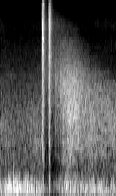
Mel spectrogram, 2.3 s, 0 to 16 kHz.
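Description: Two suppressed .260 Remington Tikka T3X rifles with Jaki suppressors fired almost together: two sharp reports less than a fifth of a second apart about a second in, followed by an echo that fades away.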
